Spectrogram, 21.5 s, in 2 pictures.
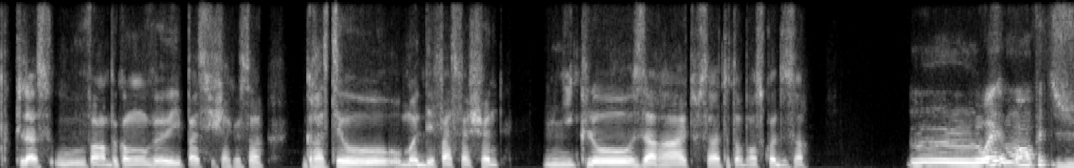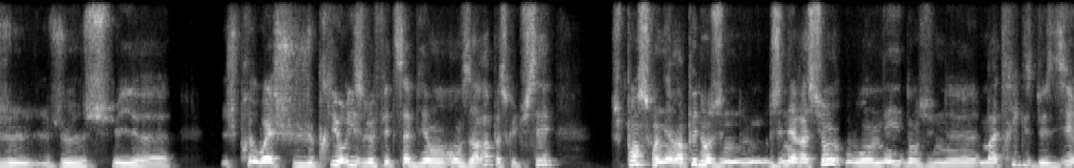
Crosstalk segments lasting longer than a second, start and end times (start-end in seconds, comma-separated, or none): none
